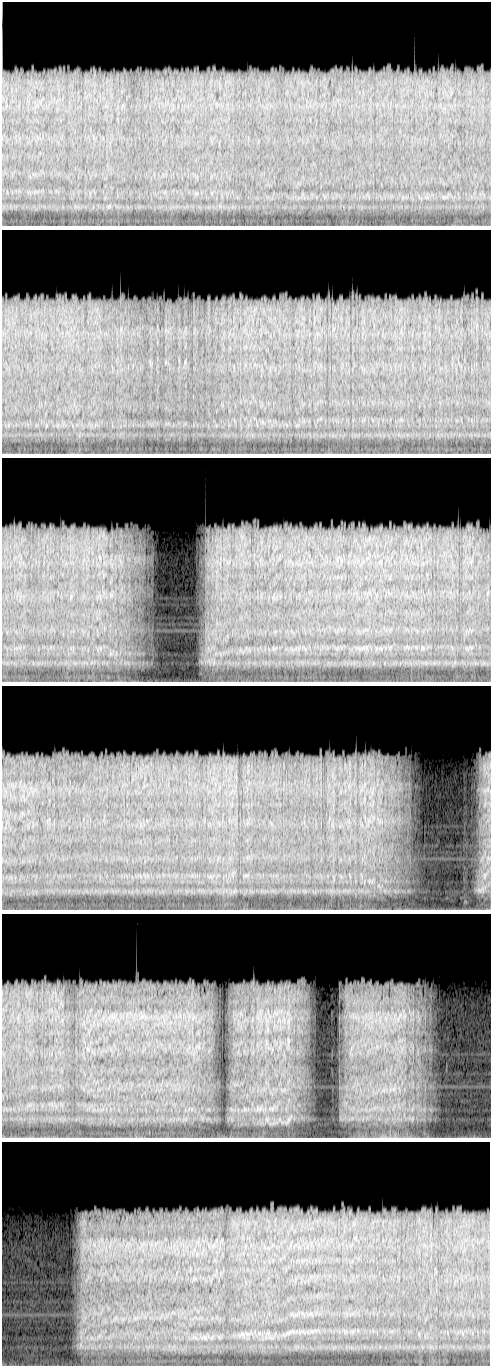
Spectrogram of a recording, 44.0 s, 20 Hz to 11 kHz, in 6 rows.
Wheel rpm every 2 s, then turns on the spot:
230, 220, 200, 200, 200, 200, 230, 230, 80, 190, 230, 230, 230, 180, 50, 200, 100, 90, 10, 160, 210, 230.
none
